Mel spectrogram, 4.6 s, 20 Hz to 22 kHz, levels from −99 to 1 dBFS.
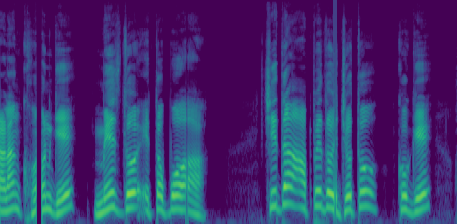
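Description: At 0.36 s the speech drops into a block of digital silence lasting 60 ms, heard as a short hole. Shorter 20 ms blocks at 1.86 s and 3.34 s are heard as briefer holes. In each case the samples were replaced by zeros, cutting abruptly in and out with no fade. A waveform shows a flat line, and a spectrogram shows an empty vertical band.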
